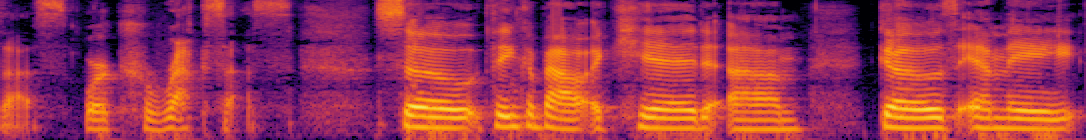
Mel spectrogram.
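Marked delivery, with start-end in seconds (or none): none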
